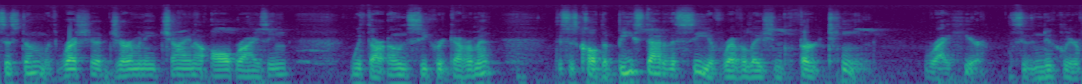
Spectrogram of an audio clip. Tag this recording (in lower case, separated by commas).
speech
